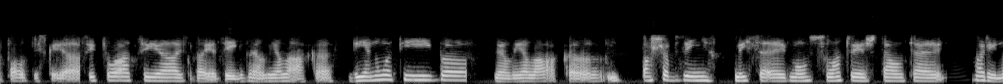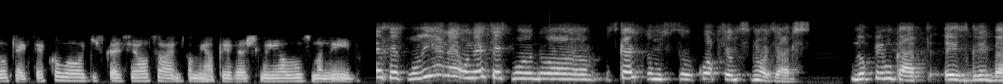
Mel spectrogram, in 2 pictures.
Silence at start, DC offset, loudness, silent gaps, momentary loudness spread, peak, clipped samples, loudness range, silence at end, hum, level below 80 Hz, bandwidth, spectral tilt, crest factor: 0.1 s; under 0.1%; -15 LUFS; none; 4 LU; -2 dBFS; under 0.1%; 1 LU; 0 s; none; -60 dBFS; 7.8 kHz; -6.5 dB/octave; 14 dB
